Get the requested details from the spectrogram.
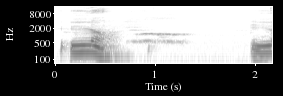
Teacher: જીભનો આકાર ઊંધા નળિયા જેવો થાય અને હવા જીભની બે બાજુએથી ઘસાઈને પસાર થાય · નંબર 6, પાર્શ્વિક ધ્વનિઓ. તો જીભનો આકાર ઊંધા નળિયા જેવો થાય અને હવા જીભની 2 બાજુએથી ઘસાઈને પસાર થાય તો એ પાર્શ્વિક ધ્વનિ કહેવાય છે. જેમ કે આપણે જોઈએ તો લ, નું ઉચ્ચારણ. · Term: પાશ્વિક ધ્વનિ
